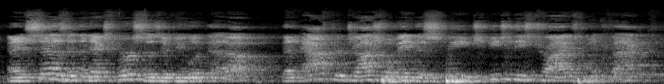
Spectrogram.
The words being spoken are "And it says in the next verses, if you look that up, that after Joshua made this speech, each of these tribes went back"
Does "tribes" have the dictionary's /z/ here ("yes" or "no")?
yes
